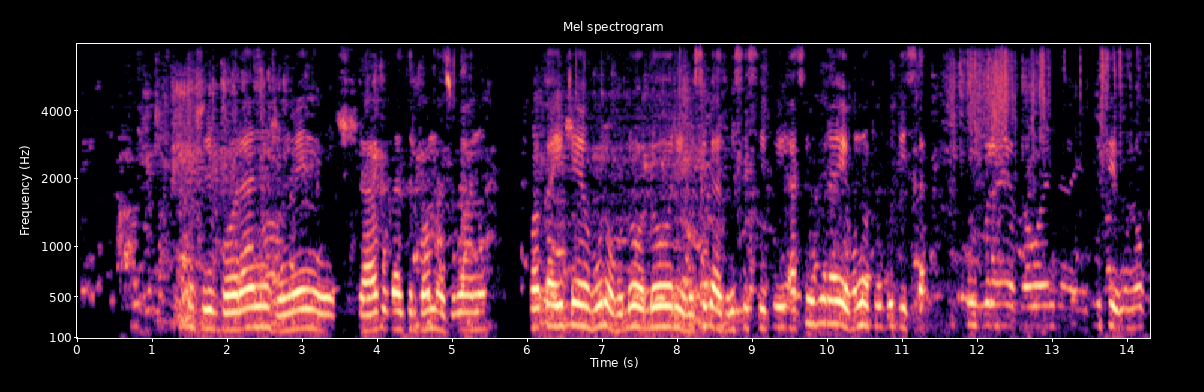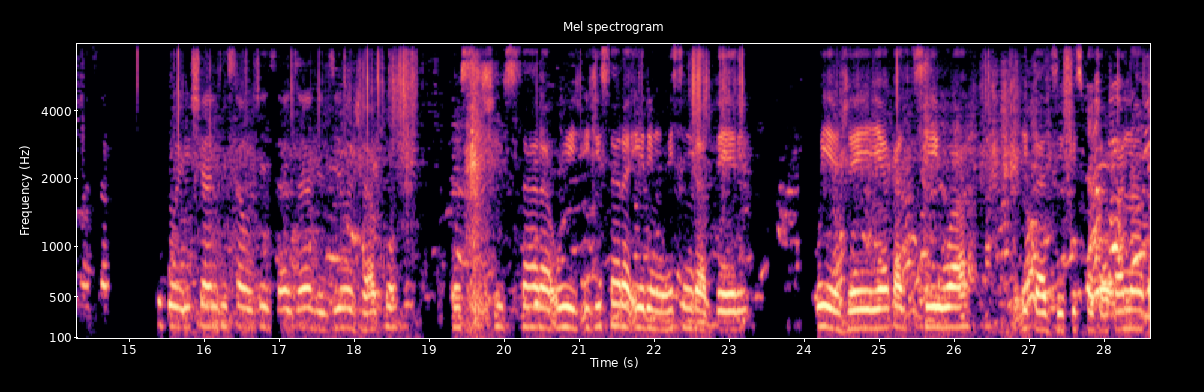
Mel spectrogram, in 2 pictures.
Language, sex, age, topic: Ndau, female, 36-49, health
